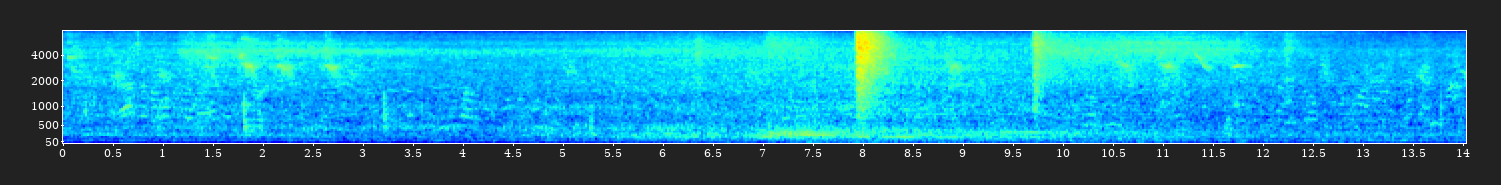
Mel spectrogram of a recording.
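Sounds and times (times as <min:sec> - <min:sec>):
train rolling with low rumble: 0:00.0 - 0:14.0
air brakes hissing: 0:07.0 - 0:08.5, 0:09.6 - 0:11.9.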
